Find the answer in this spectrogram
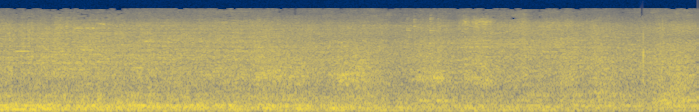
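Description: Freight cars of a manifest train rolling past close by: a loud, steady rumble and clatter of steel wheels on the rails.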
